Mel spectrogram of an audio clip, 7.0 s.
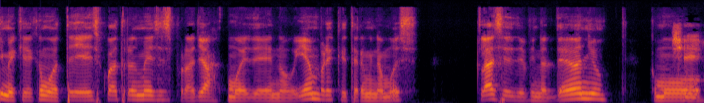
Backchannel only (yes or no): yes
